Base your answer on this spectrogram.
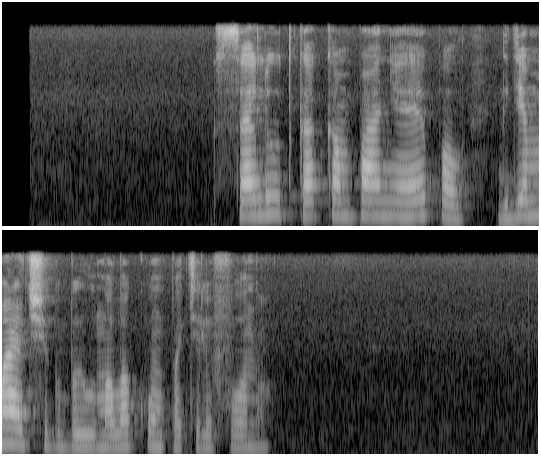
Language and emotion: Russian, neutral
